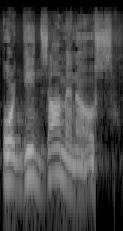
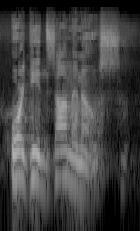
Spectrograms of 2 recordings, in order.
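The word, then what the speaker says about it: Orgizomenos (ὀργιζόμενος): And the Greek geek moment, the word that's used here is orgizomenos. Wow, that's a mouthful. Try it with me. Orgizomenos. The accent is on the Z-O.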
